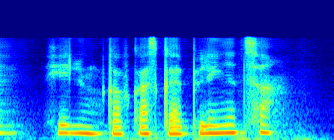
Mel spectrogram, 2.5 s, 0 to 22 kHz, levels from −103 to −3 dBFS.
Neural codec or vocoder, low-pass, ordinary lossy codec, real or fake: codec, 16 kHz, about 1 kbps, DyCAST, with the encoder's durations; 7.2 kHz; none; fake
